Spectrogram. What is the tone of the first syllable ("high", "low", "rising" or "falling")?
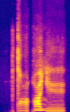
low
